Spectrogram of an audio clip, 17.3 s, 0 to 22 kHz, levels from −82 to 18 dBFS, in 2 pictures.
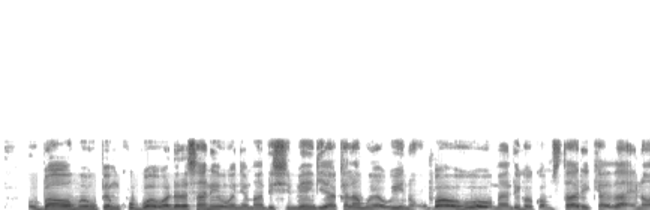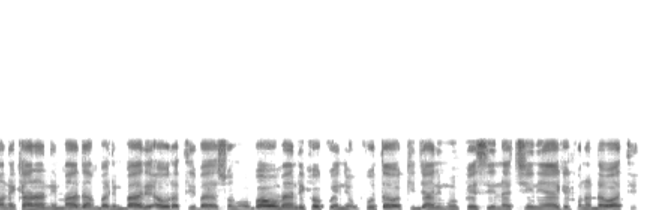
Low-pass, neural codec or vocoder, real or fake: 7.2 kHz; none; real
